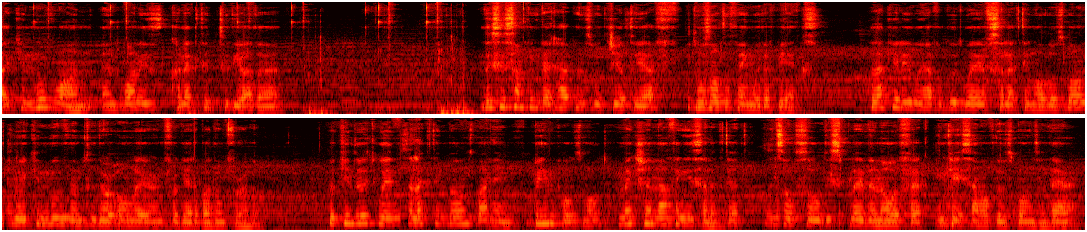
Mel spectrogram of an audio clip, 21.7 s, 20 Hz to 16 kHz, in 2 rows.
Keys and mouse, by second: 0.9 click, 1.6 g, 2.7 click, 2.9 g, 4.1 click, 4.3 g, 19.9 alt+a.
